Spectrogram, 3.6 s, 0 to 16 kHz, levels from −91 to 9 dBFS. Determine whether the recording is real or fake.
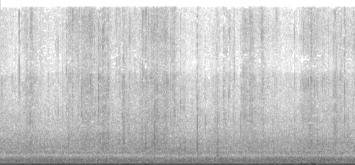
real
